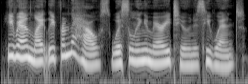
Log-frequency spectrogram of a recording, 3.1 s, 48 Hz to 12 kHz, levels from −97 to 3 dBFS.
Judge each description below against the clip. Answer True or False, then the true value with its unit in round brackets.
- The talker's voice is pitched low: False (220 Hz)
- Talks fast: True (250 wpm)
